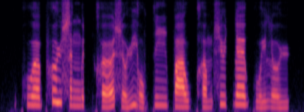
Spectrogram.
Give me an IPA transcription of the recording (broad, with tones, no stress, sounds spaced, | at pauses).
kʷʰ œː˨ pʰ ɵ˧ ɥ s ɐ˨ ŋ ɵ˨ t̚ kʰ œː˨˥ s ɵ˨˥ ɥ j o˨˩ w t̪ iː˧ p aː˨ w kʰ ɐ˨˧ m s yː˥ t̚ l ɛː˥ kʷ ɐ˨˧ j l ɵ˨ ɥ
